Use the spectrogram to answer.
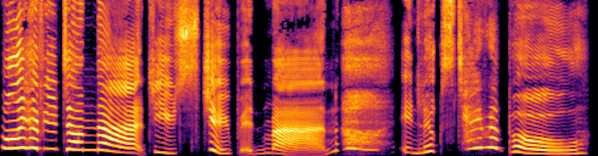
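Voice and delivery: high, loud scolding with a gasp; furious wife. Acted. Wife scolding her husband over his hair, shrill. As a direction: berate him, appalled.

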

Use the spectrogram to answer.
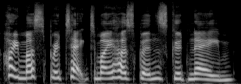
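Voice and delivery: high, loud, distressed woman; cried insistence. A narrator's reading. Wife protecting husband's name from suitor, urgent. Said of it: "she cried".

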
